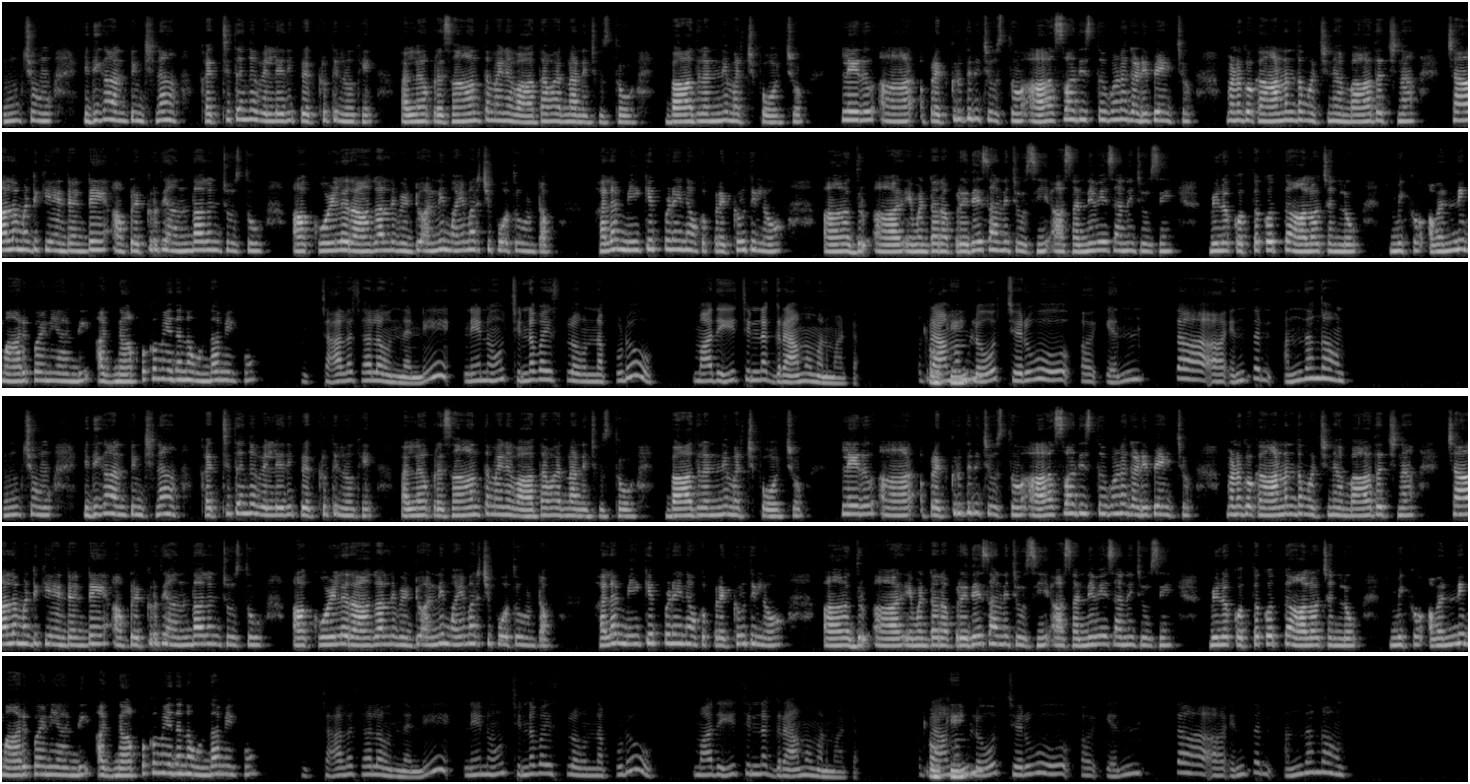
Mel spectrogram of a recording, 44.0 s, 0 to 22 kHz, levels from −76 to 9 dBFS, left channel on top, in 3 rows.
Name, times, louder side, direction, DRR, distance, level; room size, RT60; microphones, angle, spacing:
voice 1, 0.0-3.7 4.0-8.0 8.4-20.1 20.6-31.8 38.6-39.1, equal, 5° right, 0.6 m, -24 dB
voice 2, 32.3-35.8 36.2-37.8 38.5-40.7 41.1-42.7, left 5 dB, 40° left, 0.4 m, -29 dB
4.9 x 2.8 x 2.4 m
head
